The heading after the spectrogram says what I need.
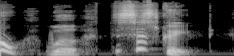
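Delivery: very high, shrill, blaring caricature voice. Mocking an actor while complaining about him: Jesse Eisenberg voice. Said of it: "That's literally how he sounds to me".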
